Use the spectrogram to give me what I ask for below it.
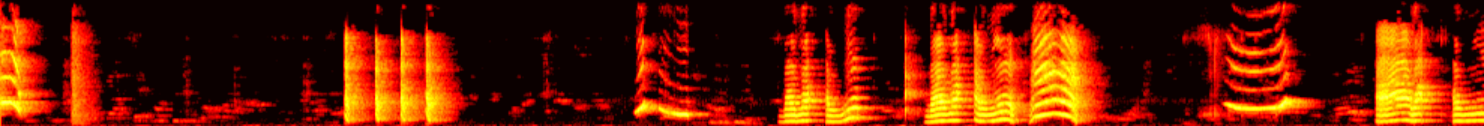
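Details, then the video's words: Pet parrot mimicking words indoors: scattered clicks, a quick rattle of clipped notes, then a run of wavering speech-like syllables and a rising whistled note. "Parrot talking mithu mithu 😱Mummy papa bolne wala mitthu"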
